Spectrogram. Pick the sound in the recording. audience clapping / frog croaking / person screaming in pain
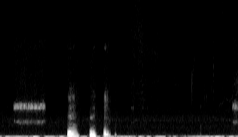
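frog croaking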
